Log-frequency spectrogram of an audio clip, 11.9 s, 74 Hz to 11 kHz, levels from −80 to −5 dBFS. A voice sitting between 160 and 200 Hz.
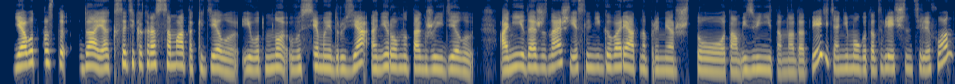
Yes: high, 190 Hz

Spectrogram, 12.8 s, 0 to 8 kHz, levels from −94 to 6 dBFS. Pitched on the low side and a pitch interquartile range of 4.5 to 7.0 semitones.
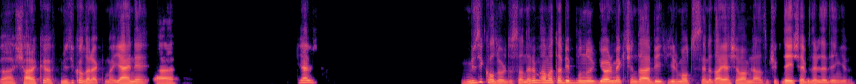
Yes: low, 125 Hz; wide, 5.6 semitones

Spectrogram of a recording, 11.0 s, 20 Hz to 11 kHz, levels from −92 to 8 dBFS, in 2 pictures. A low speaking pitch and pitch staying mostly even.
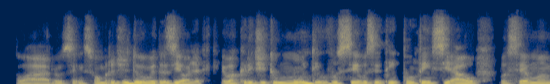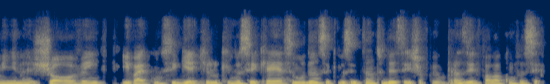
Yes: low, 115 Hz; narrow, 2.1 semitones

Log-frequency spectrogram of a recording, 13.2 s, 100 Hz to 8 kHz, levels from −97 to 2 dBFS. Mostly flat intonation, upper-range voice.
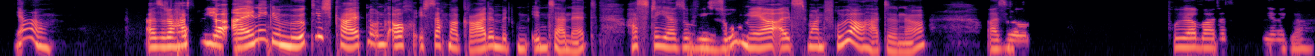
No: average, 3.4 semitones; high, 205 Hz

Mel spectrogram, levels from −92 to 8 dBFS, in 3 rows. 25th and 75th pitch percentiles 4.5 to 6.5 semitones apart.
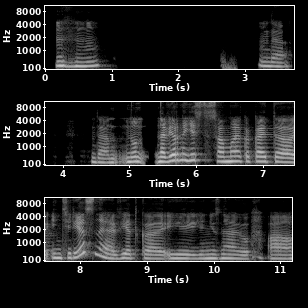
No: average, 3.6 semitones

